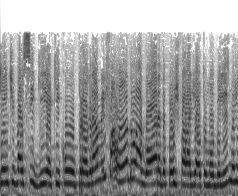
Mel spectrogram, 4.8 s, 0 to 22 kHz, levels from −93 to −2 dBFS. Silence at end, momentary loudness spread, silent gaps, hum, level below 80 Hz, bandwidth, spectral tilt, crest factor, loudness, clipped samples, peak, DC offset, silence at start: 0 s; 3 LU; none; none; -40 dBFS; 11.5 kHz; -3.5 dB/octave; 6 dB; -13 LUFS; under 0.1%; -6 dBFS; 0.6%; 0 s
